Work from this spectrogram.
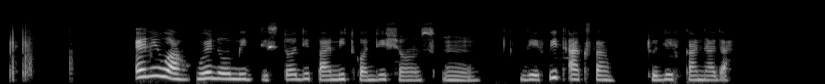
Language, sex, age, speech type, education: Nigerian Pidgin, female, 15-29, spontaneous, tertiary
